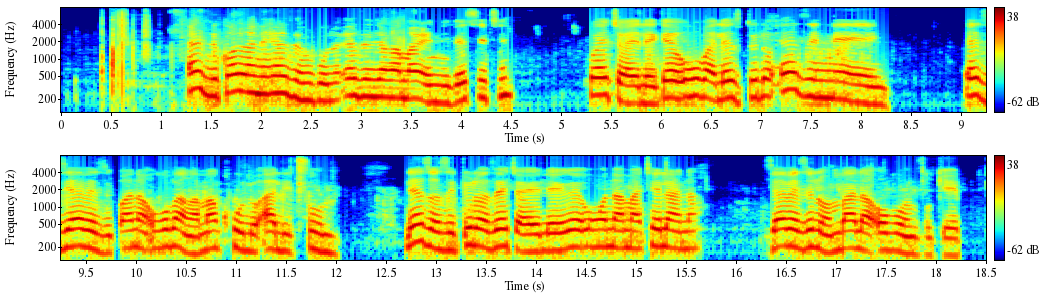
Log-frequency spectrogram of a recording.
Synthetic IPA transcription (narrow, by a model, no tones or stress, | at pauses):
eziɣɔlwenieziŋkʼuluezind͡ʒʱɛŋamajunivesitʰi | ɣwɛd̥ʒ̥ʱwajɛlɛɣɛuɣuβalezitʼulɔʔezineŋi | ezijaβɛzikʼwanauɣuβaŋamakʰuluʔalit͡ʃʼuːmi | lɛzɔzitʼulɔzɛd̥ʒ̥ʱwajɛlɛɣɛuɣunamatʰɛlaːna | zijaβɛzilom̩βalaʔɔβom̩vukʼɛːpɔ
